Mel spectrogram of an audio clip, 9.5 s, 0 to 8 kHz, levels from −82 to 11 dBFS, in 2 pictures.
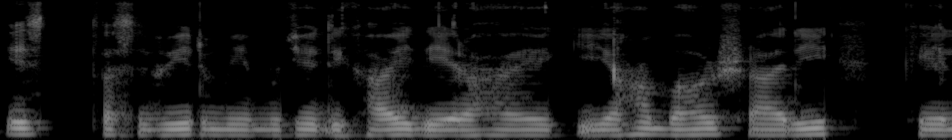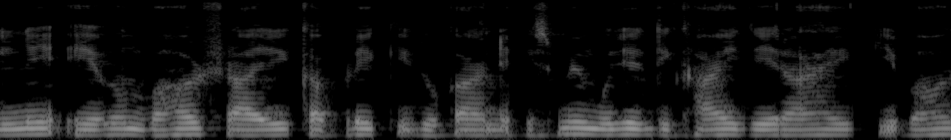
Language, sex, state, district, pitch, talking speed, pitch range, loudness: Hindi, male, Bihar, Araria, 115 Hz, 185 wpm, 115-120 Hz, -36 LUFS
